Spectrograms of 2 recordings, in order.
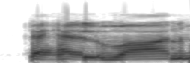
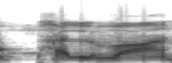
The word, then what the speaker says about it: پہلوان: پھاڑ۔ پہلوان میں ڈنڈے والی ہا ہے، نہ کہ آنکھوں والی ہا، وہ آپ لکھیں گے تو وہ پہلوان نہیں ہوگا، وہ پھلوان ہوگا۔ اسی طرح ہماری اردو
